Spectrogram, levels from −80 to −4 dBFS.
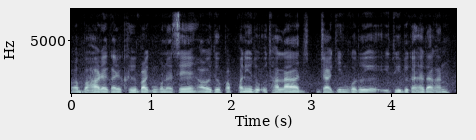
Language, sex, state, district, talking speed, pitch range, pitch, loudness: Nagamese, male, Nagaland, Kohima, 250 wpm, 90-110 Hz, 95 Hz, -20 LUFS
